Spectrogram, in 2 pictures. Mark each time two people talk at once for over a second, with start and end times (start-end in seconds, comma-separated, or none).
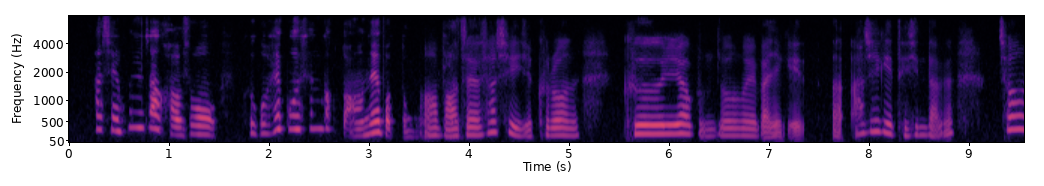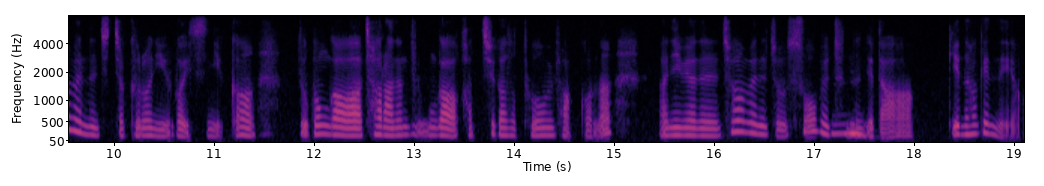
none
